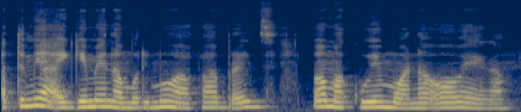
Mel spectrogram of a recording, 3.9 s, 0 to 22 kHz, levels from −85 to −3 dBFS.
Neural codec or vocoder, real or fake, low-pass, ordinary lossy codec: vocoder, 44.1 kHz, 128 mel bands, Pupu-Vocoder; fake; 19.8 kHz; none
